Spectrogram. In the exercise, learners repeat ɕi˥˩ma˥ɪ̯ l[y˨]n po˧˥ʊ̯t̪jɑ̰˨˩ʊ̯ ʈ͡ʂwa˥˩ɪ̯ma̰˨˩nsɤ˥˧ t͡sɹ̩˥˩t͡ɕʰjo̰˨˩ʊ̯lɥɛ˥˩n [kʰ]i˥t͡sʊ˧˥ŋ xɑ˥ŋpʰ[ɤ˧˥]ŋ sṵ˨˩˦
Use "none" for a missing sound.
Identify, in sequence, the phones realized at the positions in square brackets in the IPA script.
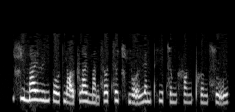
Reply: y˧˥, t̪ʰ, ɤ˧˥

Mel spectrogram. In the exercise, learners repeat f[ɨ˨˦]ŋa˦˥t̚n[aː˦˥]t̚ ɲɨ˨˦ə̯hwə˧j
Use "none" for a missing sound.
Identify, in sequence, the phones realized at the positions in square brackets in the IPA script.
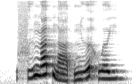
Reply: ɨ˨˦, aː˨˩

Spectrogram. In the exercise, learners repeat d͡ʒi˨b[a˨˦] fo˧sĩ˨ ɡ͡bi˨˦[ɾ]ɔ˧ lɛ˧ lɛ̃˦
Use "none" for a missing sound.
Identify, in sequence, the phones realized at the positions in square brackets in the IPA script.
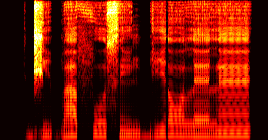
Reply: a˨˦, ɾ

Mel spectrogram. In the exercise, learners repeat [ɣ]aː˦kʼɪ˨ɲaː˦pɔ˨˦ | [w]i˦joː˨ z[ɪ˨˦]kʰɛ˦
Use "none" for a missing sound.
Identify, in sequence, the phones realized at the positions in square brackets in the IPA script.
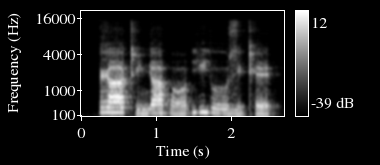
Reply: ɣ, j, ɪ˨˦

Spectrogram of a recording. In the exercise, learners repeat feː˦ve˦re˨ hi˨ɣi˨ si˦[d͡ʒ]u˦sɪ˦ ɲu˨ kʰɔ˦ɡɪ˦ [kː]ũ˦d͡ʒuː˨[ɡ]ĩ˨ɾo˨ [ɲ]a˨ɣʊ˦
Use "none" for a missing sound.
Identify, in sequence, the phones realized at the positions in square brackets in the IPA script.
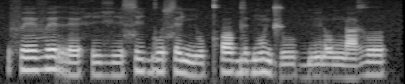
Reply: ɡ, ɡ, ɡ͡b, ŋ

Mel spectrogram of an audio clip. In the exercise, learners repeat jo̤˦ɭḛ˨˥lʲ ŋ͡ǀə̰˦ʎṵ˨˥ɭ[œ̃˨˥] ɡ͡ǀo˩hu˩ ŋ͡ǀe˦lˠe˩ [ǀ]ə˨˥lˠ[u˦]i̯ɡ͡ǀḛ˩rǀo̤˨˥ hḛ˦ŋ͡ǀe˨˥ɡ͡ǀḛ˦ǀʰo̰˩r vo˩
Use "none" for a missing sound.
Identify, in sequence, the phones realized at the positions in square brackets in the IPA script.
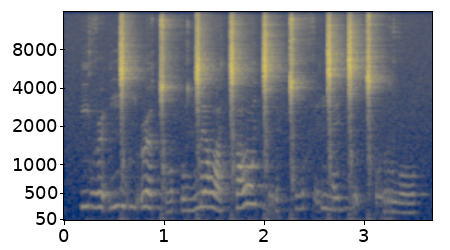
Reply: œ˨˥, ǀ, u˦

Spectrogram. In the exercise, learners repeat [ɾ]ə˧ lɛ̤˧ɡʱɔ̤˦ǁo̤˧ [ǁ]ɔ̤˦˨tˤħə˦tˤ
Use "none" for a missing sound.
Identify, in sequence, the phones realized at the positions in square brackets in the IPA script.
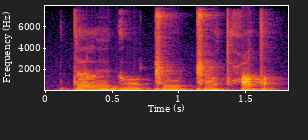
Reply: t, ǁ

